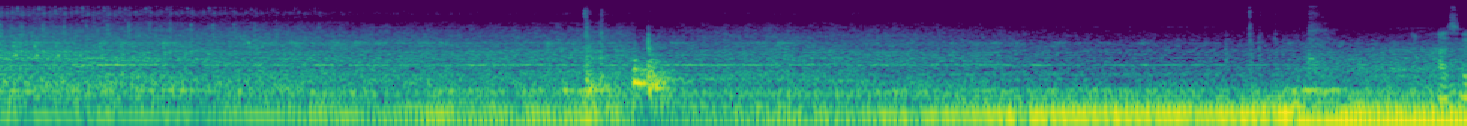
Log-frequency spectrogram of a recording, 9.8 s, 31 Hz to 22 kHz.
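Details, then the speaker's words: 2002 Kia Visto, after cleaning and resealing the idle speed control (ISC) valve that caused unstable, climbing idle rpm; the low, even idle hum holds steady with the AC switched on, with no hunting or vibration. Normal idle with AC on. "nyala Agas masih stabil tidak ada getaran"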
